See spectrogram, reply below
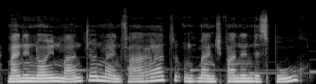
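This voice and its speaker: A man's voice: mid-range voice, measured pace, dark tone, pitched above the performer's own voice, close to an everyday voice. A man reading as a remorseful young schoolchild.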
